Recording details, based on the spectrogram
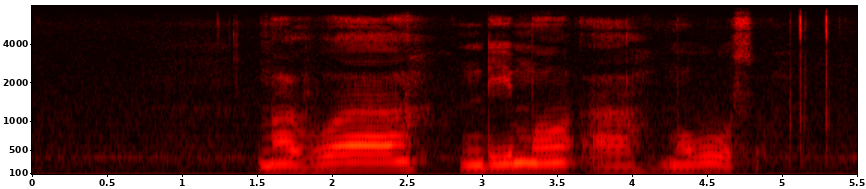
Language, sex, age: Venda, male, 33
